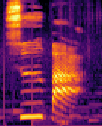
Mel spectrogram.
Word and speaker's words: スーパー: Okay, so please make sure that you enunciate this properly, because supa is supermarket with a long u and long a sounds, while supa, like supa, okay, it has just a long a sound but not a long u sound. That would be your spa, as in the place where you get your massage.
